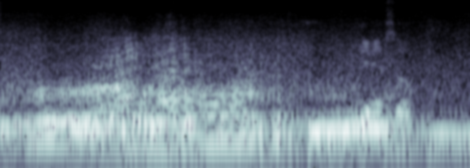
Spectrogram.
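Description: A Subaru drives past at a hill climb, its engine note rising then fading as it goes by at moderate distance, with a person talking over the sound.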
